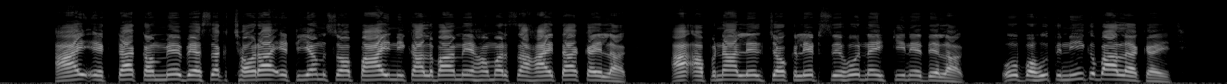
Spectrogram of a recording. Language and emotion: Maithili, happy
